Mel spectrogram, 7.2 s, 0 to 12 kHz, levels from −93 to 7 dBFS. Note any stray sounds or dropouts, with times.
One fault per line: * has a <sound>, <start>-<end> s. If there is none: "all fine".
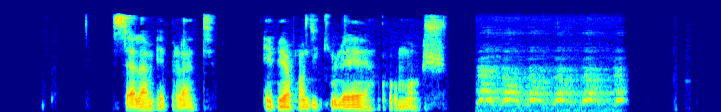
* has a bark, 4.8-6.3 s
